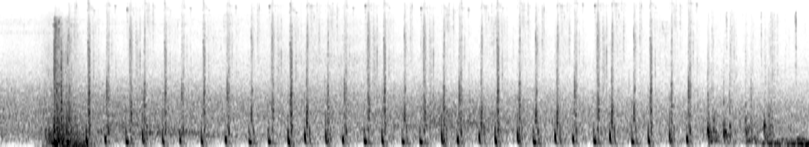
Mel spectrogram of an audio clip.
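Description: Quick footsteps run across grass.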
